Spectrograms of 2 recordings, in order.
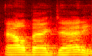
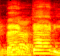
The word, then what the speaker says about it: al-Baghdadi: You know, he didn't tell Baghdadi. Am I saying his name right? – Al-Baghdadi. – Baghdadi. – Yes.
